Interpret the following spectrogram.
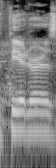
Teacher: unstressed T sounds as in community and theater sound like a soft D just like in standard American accent in linguistics this is known as the tapping of the tea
